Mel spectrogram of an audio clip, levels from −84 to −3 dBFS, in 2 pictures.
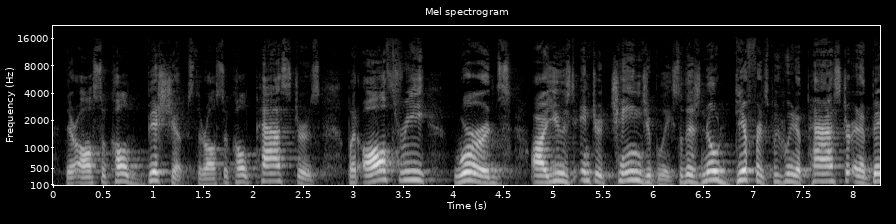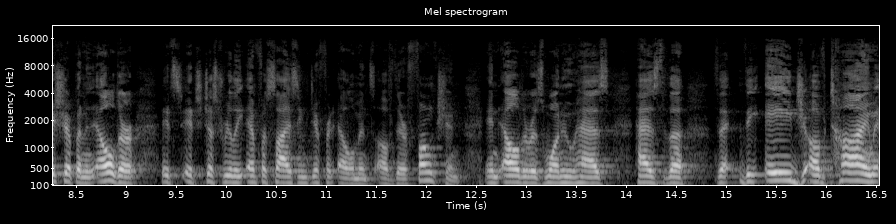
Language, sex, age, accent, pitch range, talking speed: English, male, 40-59, American, 145-180 Hz, 180 wpm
